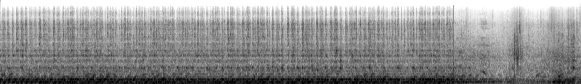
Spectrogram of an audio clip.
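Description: A car engine with an aftermarket cam rumbles loudly and steadily at close range through the exhaust, with a throaty, choppy idle, then briefly drops off before picking up again.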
